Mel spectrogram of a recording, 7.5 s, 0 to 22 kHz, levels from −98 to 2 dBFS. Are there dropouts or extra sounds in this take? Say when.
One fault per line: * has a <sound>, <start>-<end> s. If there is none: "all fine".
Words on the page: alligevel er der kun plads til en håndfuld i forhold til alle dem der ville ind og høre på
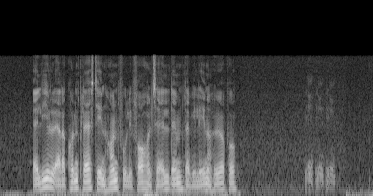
* has a laugh, 6.1-6.7 s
